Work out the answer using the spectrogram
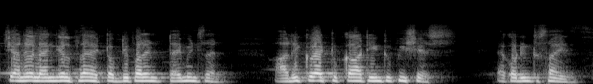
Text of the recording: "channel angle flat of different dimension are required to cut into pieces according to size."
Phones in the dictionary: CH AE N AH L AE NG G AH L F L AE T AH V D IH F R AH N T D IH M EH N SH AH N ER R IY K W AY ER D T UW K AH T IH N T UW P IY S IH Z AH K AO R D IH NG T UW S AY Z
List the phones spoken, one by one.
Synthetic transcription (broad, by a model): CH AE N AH L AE NG G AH L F L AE T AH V D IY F R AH N T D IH M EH N S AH N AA R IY K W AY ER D T UW K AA T IH N T UW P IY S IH S AH K AO R D IH NG T UW S AY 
